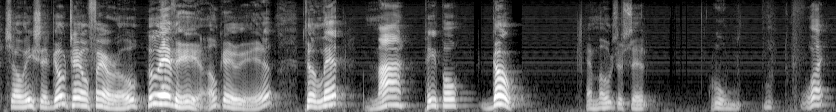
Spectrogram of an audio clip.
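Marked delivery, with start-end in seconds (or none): 0.8-7.8 commanding God. Acted. God giving Moses a command. 10.7-12.5 halting, stammering mock stutter; imitated stutter. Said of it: "Did you know Moses stuttered?".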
